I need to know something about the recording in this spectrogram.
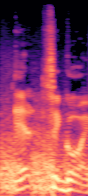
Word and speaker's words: Ercigoj: Ercigoj, which is why I had him pronounce it first before I did.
